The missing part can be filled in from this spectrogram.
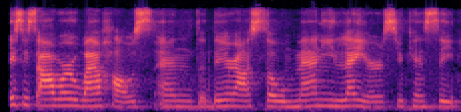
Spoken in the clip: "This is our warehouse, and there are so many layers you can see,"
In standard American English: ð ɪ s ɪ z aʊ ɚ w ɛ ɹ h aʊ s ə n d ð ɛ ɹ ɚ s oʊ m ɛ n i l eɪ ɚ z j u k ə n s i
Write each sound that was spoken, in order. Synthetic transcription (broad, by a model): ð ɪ s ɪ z aʊ ɚ w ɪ l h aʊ s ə n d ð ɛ ɹ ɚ s oʊ m ɛ n i l eɪ ɚ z j u k ə n s i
